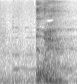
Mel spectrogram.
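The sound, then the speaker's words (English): A single loud, rough cough bursts out after a moment of quiet, harsh and phlegmy like a throat being cleared, then trails off with no talking around it. “Trench cough.”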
